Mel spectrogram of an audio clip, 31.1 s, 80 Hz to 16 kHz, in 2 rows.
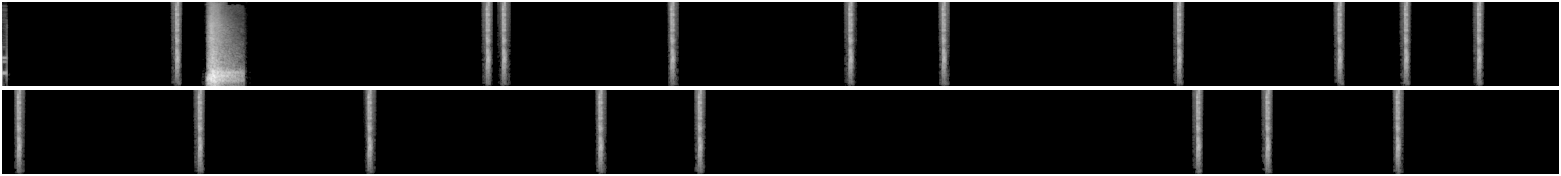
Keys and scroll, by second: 25.9 ctrl+g.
